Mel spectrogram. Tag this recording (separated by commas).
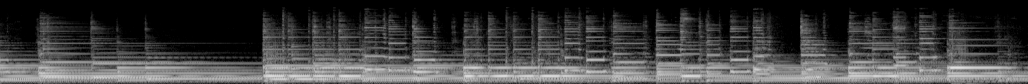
Zither, Pizzicato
